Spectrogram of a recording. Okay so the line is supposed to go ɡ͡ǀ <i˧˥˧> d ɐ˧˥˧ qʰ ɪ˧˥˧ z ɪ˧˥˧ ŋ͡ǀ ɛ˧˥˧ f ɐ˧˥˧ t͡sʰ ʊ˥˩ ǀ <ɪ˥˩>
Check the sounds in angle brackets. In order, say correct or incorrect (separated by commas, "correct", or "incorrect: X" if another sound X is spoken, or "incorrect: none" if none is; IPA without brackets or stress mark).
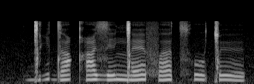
correct, incorrect: ʏ˥˩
